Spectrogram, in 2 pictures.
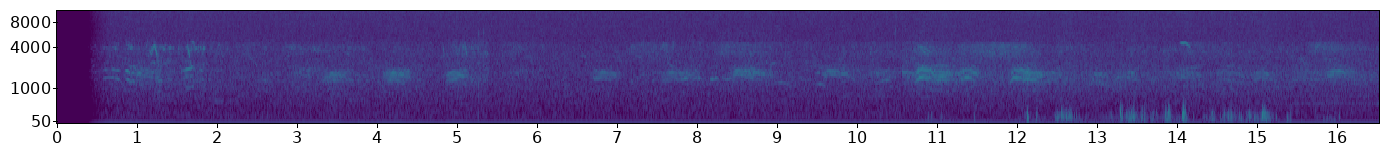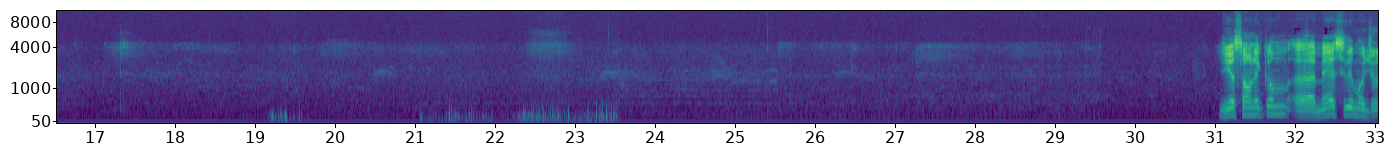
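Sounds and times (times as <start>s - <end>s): faint birds calling: 0.6s - 31.1s.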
